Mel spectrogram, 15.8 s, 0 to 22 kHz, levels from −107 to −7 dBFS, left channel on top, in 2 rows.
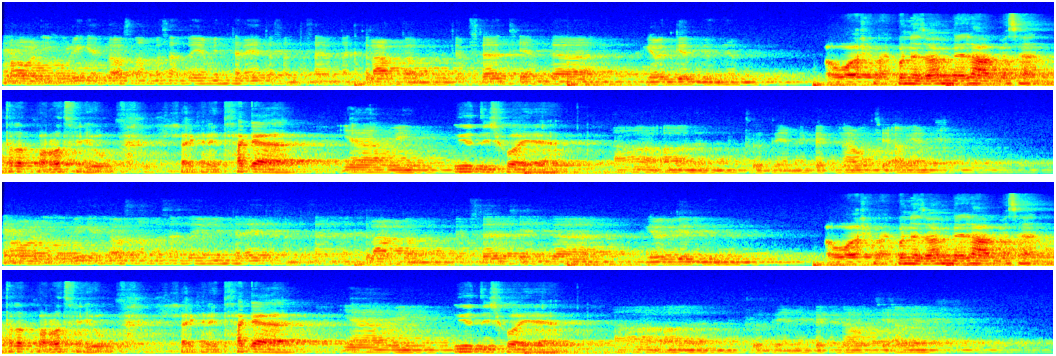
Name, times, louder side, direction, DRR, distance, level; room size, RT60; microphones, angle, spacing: voice 1, 0.0-5.5 10.4-11.0 12.5-15.0, left 1 dB, 50° left, -1 dB, 2.2 m, -28 dB
sound 1, 2.6-3.0 4.1-4.6 6.1-6.4 7.1-7.5 11.5-11.6 11.8-12.1, left 2 dB, 85° left, 0.7 m, -33 dB
voice 2, 6.2-10.2 11.3-12.2, left 1 dB, 10° left, 5 dB, 0.8 m, -21 dB
21.5 x 7.3 x 5.1 m, 2.5 s
head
